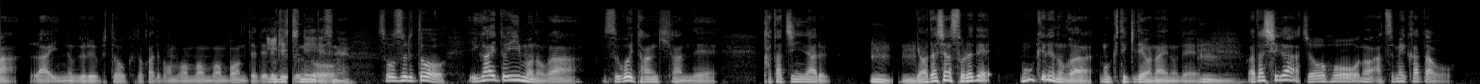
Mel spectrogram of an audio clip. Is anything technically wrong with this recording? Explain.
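Yes. A gap at a join of encoded pieces occurs at 2.88 to 2.93 s (about 52 ms) and again at 8.93 to 8.99 s (about 60 ms), six seconds apart, which fits segments encoded one by one and butted together. Each encoder pass left its start-up delay and end padding in place, so the speech drops into a brief hole with smeared edges, then resumes exactly where it stopped.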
